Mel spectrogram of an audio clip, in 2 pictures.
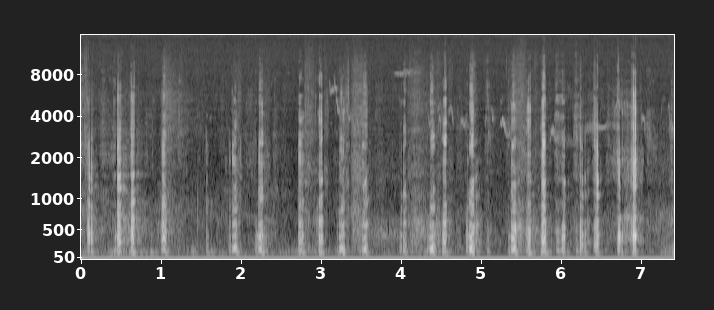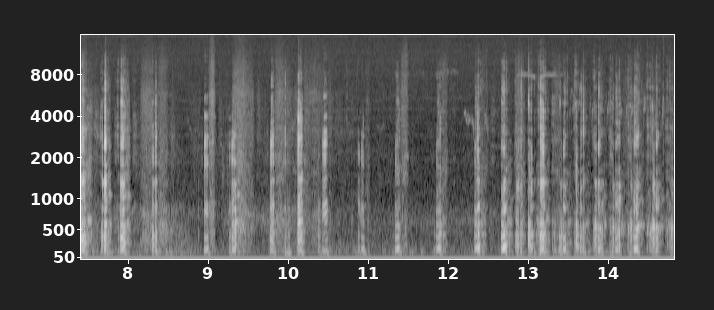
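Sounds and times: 
pigs grunting and snorting in a field: 0:00.0 - 0:14.8.

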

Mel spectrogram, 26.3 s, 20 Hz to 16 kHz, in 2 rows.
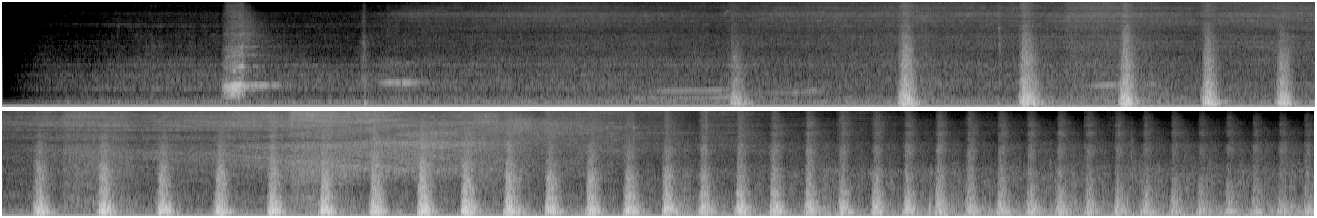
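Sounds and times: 
train departing: 0:02.2 - 0:26.2.

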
